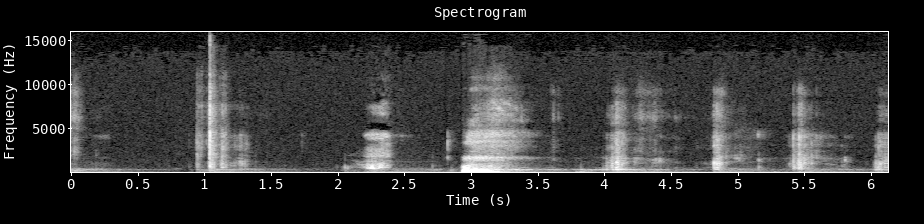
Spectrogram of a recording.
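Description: Chewing a bite of crunchy crispbread topped with beetroot: scattered faint crunches and mouth sounds, with one short breathy vocal sound, like a sigh, about three seconds in.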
